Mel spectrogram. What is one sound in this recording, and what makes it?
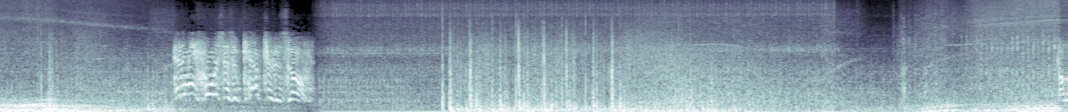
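A tank engine rumbles low and steadily.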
